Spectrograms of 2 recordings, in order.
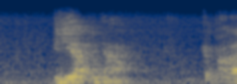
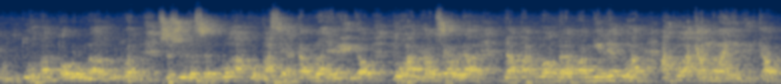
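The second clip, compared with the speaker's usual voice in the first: mock desperate prayer; 5 semitones higher, 6 dB louder, faster than usual. Mocking desperate bargaining prayer.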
